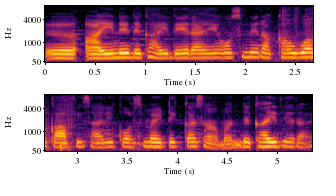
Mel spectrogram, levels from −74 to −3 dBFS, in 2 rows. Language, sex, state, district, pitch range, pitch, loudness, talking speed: Hindi, female, Punjab, Pathankot, 180-195 Hz, 190 Hz, -17 LUFS, 200 wpm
